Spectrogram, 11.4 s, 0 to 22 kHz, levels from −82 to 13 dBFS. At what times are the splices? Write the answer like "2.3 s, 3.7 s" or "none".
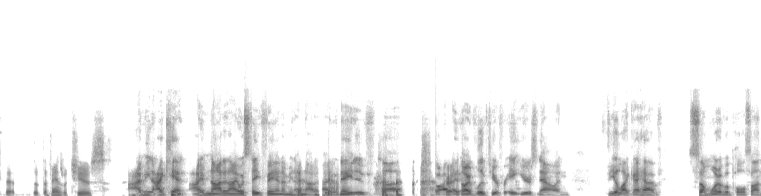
6.9 s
